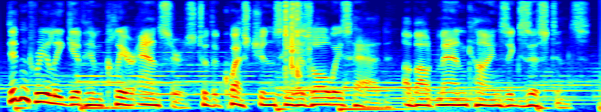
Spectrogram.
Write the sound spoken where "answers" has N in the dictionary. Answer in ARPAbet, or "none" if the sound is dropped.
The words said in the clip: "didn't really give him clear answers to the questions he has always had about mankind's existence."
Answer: N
